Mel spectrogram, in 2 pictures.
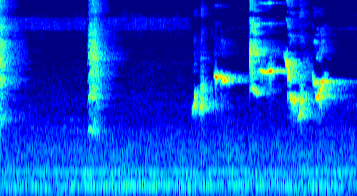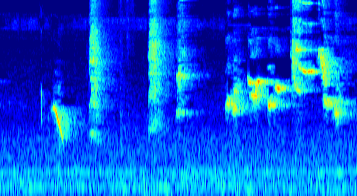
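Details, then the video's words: Oriental magpie-robin, a champion singer suited as a tutor bird: scattered scratchy notes, then varied whistled phrases with a sharp downslurred note midway, followed by more rasps and a closing burst of rich warbling. "BURUNG KACER JUARA GACORRR PAS BUAT MASTERAN~"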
